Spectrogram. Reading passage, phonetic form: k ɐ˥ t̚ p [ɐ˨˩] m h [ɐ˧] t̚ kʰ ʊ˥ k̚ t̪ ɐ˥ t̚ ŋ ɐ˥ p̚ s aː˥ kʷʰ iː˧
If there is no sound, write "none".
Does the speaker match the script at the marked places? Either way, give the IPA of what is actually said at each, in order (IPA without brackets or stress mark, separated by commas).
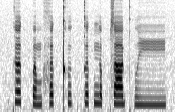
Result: ɐ˨, ɐ˥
